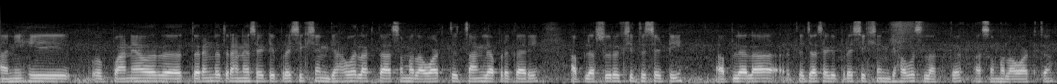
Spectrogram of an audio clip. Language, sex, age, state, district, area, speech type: Marathi, male, 18-30, Maharashtra, Nanded, urban, spontaneous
